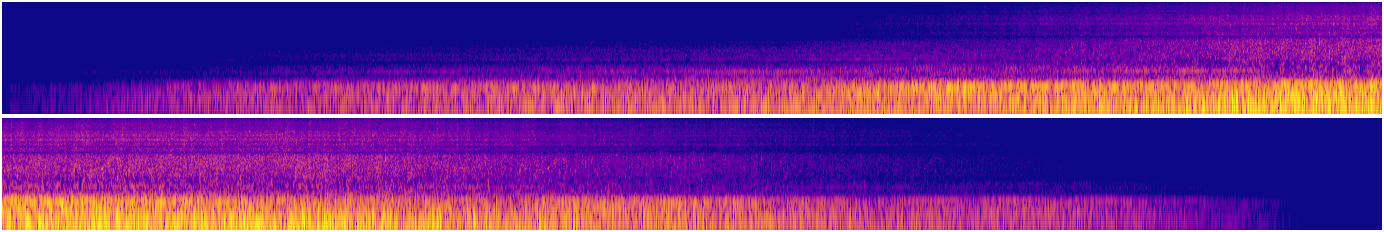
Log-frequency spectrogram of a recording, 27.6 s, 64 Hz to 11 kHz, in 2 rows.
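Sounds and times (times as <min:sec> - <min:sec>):
submarine sailing underwater: 0:08.3 - 0:25.0.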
